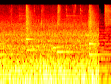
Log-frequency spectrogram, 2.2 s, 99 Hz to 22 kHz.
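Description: Vespa GTS 300 scooter underway: steady engine and wind rumble with background music over it, cut off suddenly at the end.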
